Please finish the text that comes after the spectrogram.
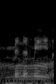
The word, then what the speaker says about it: Minamino: Minamino. I think that's how you pronounce it.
